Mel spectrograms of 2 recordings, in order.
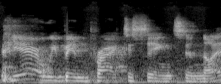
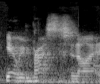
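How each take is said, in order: First: It is said slowly and clearly. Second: It is said quickly and flatly.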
